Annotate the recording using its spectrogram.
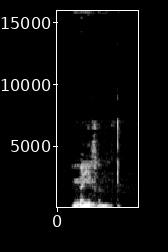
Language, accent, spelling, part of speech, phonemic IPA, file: English, Southern England, maven, noun, /ˈmeɪvn̩/, LL-Q1860 (eng)-maven.wav
- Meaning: An expert in a given field; also, a person who is interested in and knowledgeable about a particular activity or thing; an aficionado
